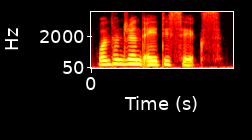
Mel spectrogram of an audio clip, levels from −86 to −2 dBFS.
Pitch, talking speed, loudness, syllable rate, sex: 210 Hz, 170 wpm, -16 LUFS, 5.8 syllables/s, female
